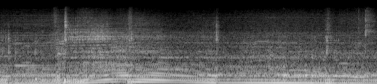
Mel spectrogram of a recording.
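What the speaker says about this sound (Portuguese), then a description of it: "Agora a gente vai ver o ronco lá no fundo para ver se muda alguma coisa, galera." A Chevrolet Prisma 1.0 or 1.4 with a conical sport intake filter and original exhaust revving, the engine note climbing and falling through two strong throttle blips, loud and close.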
